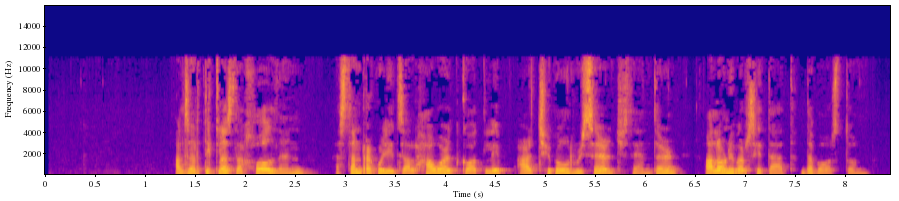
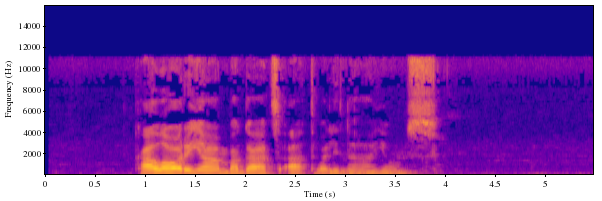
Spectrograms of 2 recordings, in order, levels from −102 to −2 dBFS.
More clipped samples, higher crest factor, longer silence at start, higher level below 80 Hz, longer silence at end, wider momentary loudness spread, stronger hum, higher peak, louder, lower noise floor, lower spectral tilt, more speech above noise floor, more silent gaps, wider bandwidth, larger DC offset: neither; about the same, 22 dB vs 20 dB; first, 1.3 s vs 0.95 s; about the same, -68 dBFS vs -66 dBFS; second, 0.25 s vs 1.55 s; second, 12 LU vs 17 LU; neither; first, 0 dBFS vs -4 dBFS; first, -21 LUFS vs -24 LUFS; about the same, -67 dBFS vs -67 dBFS; about the same, -4 dB/octave vs -4.5 dB/octave; about the same, 47 dB vs 44 dB; neither; about the same, 11.5 kHz vs 11.5 kHz; neither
